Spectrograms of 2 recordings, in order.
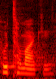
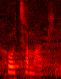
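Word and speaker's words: Huhtamaki: next question and you did say it is pronounced Hutamaki. Hutamaki.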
